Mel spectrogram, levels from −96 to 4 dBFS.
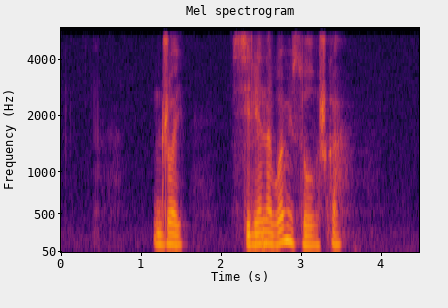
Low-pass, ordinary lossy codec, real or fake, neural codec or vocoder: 5.4 kHz; AAC, 32 kbps; real; none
